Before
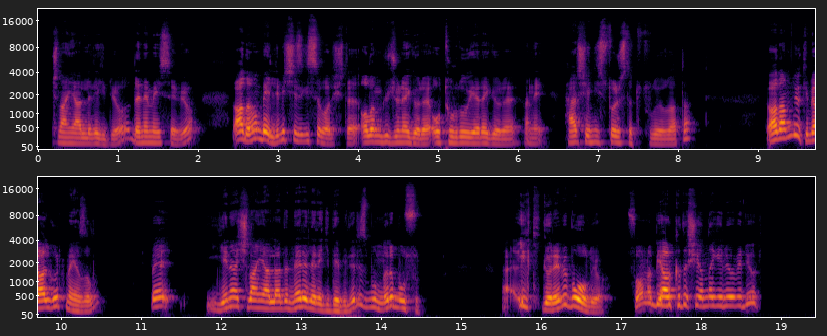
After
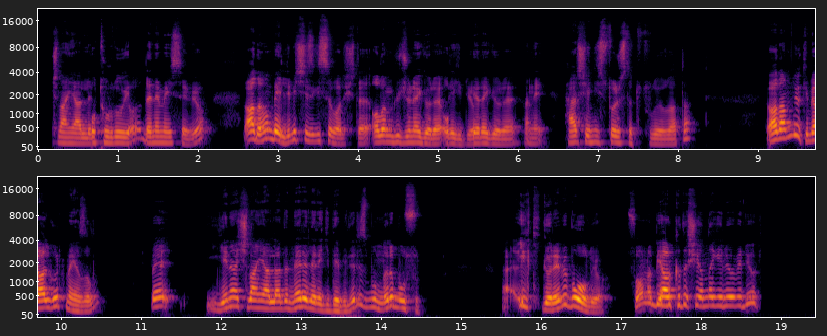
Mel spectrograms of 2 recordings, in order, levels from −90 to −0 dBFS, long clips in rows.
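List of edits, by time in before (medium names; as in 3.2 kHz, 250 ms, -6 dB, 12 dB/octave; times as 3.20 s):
0.67–0.99 s: swap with 4.98–5.44 s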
